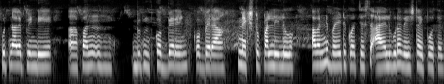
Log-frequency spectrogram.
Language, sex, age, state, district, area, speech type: Telugu, female, 18-30, Telangana, Nalgonda, rural, spontaneous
